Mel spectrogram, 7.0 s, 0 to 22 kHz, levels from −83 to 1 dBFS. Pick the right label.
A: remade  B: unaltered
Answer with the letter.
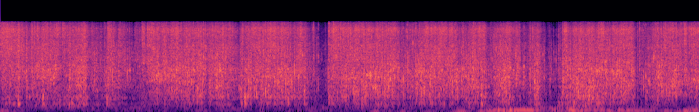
B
